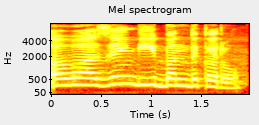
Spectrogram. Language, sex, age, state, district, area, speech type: Dogri, female, 30-45, Jammu and Kashmir, Udhampur, urban, read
